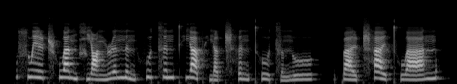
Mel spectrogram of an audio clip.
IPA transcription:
s w e˥˧ ɪ̯ ʈ͡ʂʰ w a˥˩ n ɕ j ɑ˨˩ ŋ ɻ ə˥ n ə˨˩ n f u˥ t͡s ə˥ n t̪ʰ j ä˥˩ pʰ j ä˩ ʈ͡ʂʰ ə˥˧ n t̪ʰ u˥˩ t͡s ɤ˩ n̪ u˥ | p a˨˩ ɪ̯ ʈ͡ʂʰ a˥˩ ɪ̯ t̪ʰ w a˧˥ n

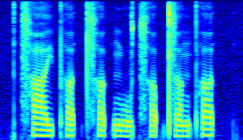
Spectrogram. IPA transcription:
t͡sʰ aː˨ j pʰ ɐ˨ t̚ t͡sʰ ɐ˧ k̚ m uː˨˩ t͡sʰ ɐ˨˥ p̚ t͡s ɐ˨ ŋ pʰ ɐ˥ t̚

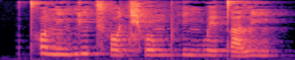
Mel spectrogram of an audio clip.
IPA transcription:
t̪ʰ ɔ˥˧ n ĩ˧ ɡ ĩ˦ t͡sʰ ɔ˧ t͡ɕʰ o˧ m pʰ i˧ ŋ w e˧ t̪ a˨˩ l ĩ˥˧

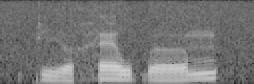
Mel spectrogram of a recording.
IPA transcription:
k i˨˩ ə̯ h ɛ˧ w ɓ ə˨˦ m

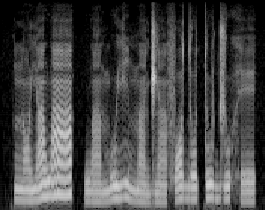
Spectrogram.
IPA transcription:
n ɔ̃˨ j ã˨˦ w ã˦ | w ã˨ m u˨˦ j i˦˨ m ã˨ d͡ʒ ã˨ f ɔ˨˦ d o˧ t u˦ d͡ʒ u˦ h e˧

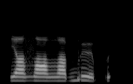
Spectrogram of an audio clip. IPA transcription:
i zˤ ɛ ðˤ i b ɨ p

